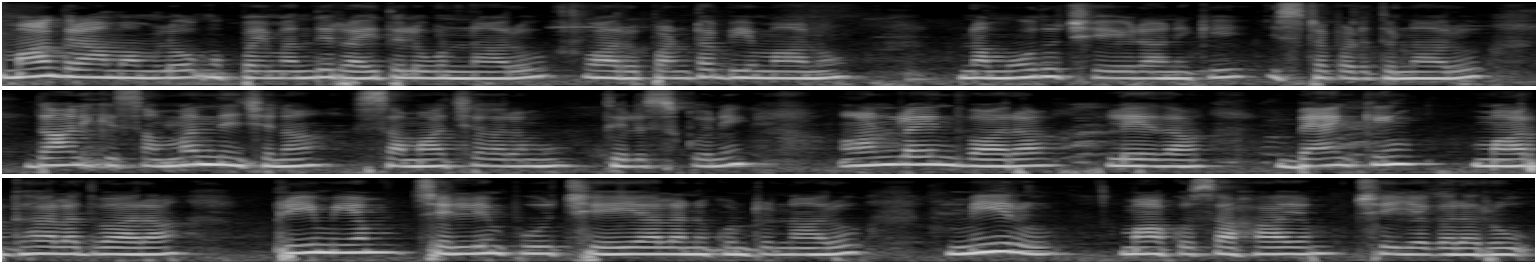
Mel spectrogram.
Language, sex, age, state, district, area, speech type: Telugu, female, 45-60, Andhra Pradesh, Kurnool, rural, spontaneous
